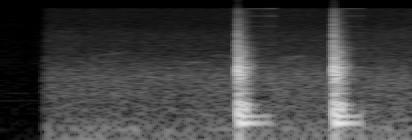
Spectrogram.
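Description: Knocking on a door: two sharp raps about half a second apart, over faint background.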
